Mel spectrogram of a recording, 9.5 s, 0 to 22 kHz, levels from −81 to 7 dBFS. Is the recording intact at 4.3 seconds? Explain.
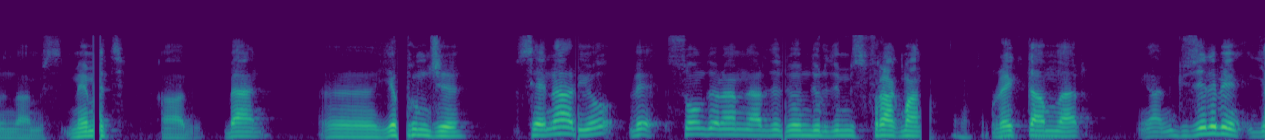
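No. From 4.32 to 4.34 s the speech cuts out for about 22 ms, a brief hole with abrupt edges just before "ve son dönemlerde döndürdüğümüz". This is unconcealed Bluetooth headset packet loss: packets on the mSBC headset link never arrived, and silence or an idle pattern filled the gap.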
